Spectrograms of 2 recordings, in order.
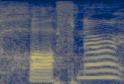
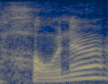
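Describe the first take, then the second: First: The name has an f sound in the middle. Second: The name has no f sound in the middle. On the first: The speaker calls it wrong. "I mispronounced one of the scholars' names" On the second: The speaker calls it right. "It's supposed to be Honer"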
